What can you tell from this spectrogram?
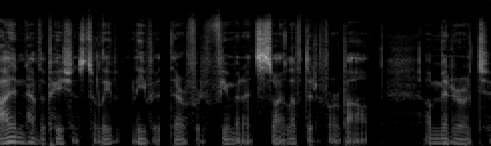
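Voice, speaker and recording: Soft-spoken and somewhat breathy, with a dark, mellow tone, lively intonation and a fairly quick pace, in a dry, close sound with no echo. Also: man. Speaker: video creator. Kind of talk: casual chat. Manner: halting.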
